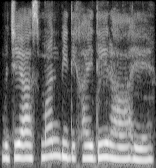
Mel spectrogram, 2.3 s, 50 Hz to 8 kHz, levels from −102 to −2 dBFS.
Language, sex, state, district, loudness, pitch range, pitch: Hindi, female, Arunachal Pradesh, Papum Pare, -13 LUFS, 215-240 Hz, 230 Hz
